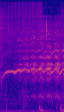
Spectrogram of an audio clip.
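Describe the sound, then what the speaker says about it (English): A horse neighs in the Conan Exiles game, a short rising whinny with a few hoof clops beneath it, close and clear, lasting about a second. "But horses are just amazing"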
